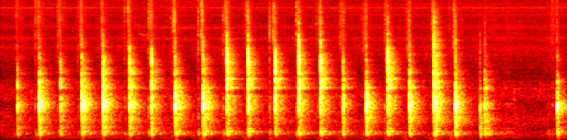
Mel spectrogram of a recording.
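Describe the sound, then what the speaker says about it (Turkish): A knife julienning a cucumber chops rapidly and steadily on a cutting board, about twenty crisp, evenly spaced strokes, close and clear, then stops. "Bir tane salatalığım var. Hemen onu da şöyle jülyen şeklinde"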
